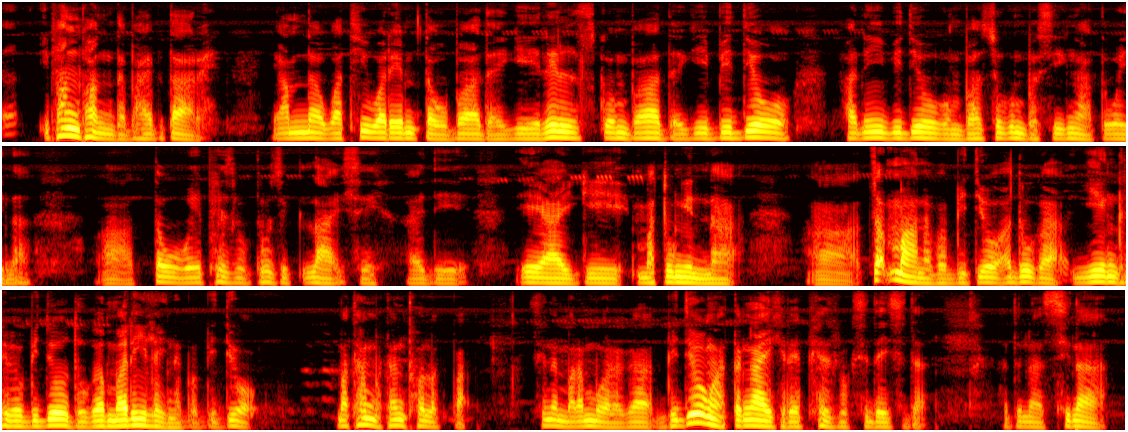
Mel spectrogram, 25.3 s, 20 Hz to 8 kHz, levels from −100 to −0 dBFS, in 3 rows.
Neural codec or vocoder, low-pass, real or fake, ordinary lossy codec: none; none; real; none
